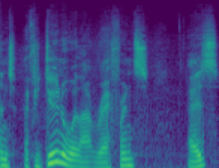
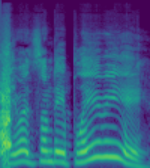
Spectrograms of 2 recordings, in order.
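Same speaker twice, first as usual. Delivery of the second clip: much higher sing-song pet talk; 10 semitones higher, 5 dB louder than usual. Real, not acted. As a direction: coo even higher at the dog. Repeating to the dog.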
